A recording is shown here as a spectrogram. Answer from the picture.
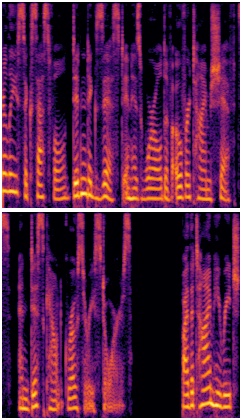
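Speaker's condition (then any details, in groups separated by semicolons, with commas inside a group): No condition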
